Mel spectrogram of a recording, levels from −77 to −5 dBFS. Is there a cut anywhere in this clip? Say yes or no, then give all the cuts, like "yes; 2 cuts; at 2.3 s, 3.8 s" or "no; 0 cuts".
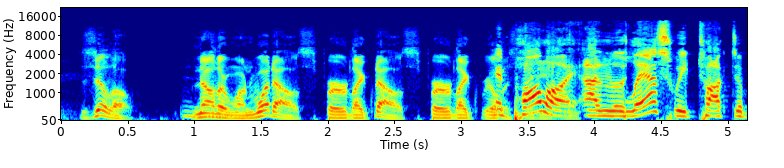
yes; 2 cuts; at 2.4 s, 4.2 s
